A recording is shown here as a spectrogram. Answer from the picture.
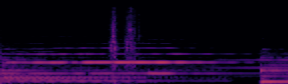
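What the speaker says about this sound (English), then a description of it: "I stare at it till the shutter clicks and the view goes dark." Camera shutter click in a visual novel game, a quick double snap over a steady humming music bed, followed by a softer thump as the scene darkens.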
